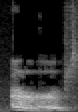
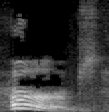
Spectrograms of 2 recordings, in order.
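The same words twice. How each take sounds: First: The word starts without an H sound. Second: The word starts with a clear H sound. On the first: This is the American way of saying it. The speaker calls it wrong. "you say herbs" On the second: This is the English way of saying it. The speaker calls it right. "because there's a fucking H in it"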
